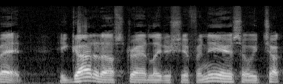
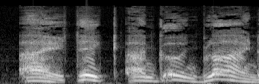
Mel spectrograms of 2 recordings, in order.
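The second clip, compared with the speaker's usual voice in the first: very raspy, very hoarse, very slow, drawn-out voice; 7 semitones higher, 4 dB louder than usual. Narrator reading a novel, pretending to go blind under his hat, very hoarse voice. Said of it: "I said in this very hoarse voice".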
